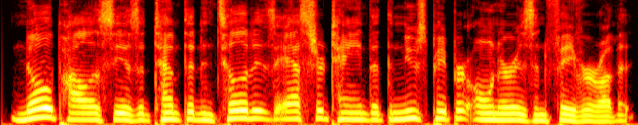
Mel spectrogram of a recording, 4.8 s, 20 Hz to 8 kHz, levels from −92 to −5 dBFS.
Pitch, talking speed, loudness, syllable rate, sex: 155 Hz, 215 wpm, -18 LUFS, 6.3 syllables/s, male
